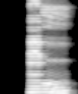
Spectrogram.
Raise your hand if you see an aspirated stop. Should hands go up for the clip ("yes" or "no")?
no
